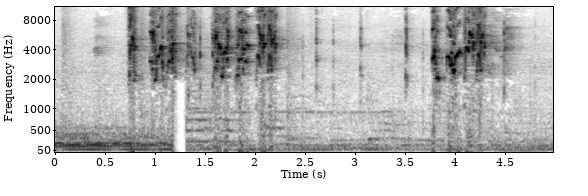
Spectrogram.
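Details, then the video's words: Lovebird sound to arouse breeding males and females: clustered harsh, high squawks in two bursts separated by a short quieter gap with scattered chips. "AUDIO PANCINGAN UNTUK MENAIKAN BIRAHI EMOSI JANTAN DAN JEBOL BIRAHI LOVEBIRD BETINA"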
